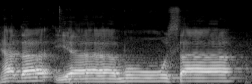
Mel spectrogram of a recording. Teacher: الطول هو المد بمقدار 6 حركات، بين قوسين 3 أضعاف الطبيعي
